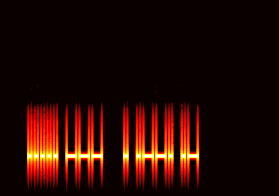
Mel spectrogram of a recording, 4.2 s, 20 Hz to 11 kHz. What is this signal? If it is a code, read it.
Morse code, heard as a keyed tone, about 25 wpm, 700 Hz. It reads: 5O EPA
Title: Winter Field Day Exchanges Encore 25wpm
